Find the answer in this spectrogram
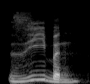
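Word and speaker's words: sieben: zes z angka 7uh Huruf S dibaca Z. Ziben.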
